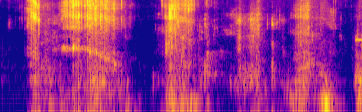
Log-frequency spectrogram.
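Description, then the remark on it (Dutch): Crunchy chewing of juicy oyster leaf and ice plant taken into the mouth all at once, several bursts of wet crackling bites in an irregular rhythm, fairly loud, with no talking. “En het idee is dat je het onderste blaadje, het oesterblad, dus je pakt alles tegelijk in je mond.”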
